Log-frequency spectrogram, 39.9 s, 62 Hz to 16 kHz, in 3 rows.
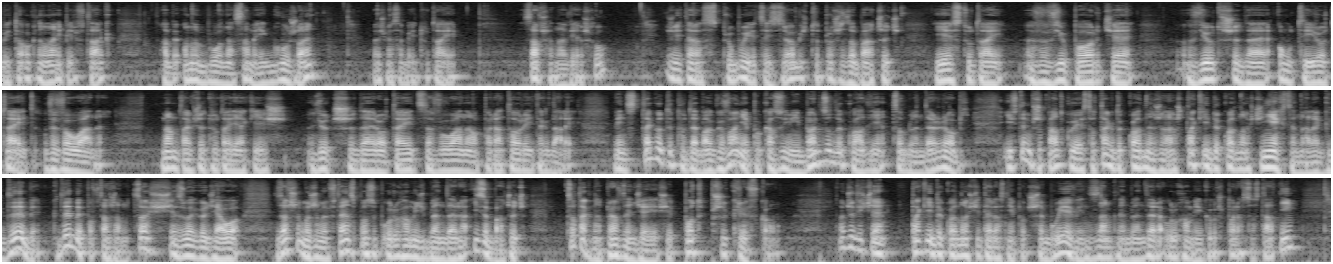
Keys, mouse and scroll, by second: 1.9-4.8 alt+right drag, 5.8-6.9 drag, 6.9-10.0 middle drag, 11.2-13.7 drag, 16.7-19.7 drag, 38.6-39.7 drag.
